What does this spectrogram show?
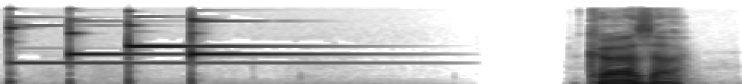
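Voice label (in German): "Cursor", German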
